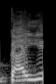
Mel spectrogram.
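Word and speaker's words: χ: इसको प्रोनाउंस करते हैं काई की तरह, प्रोनाउंस करते हैं काई की तरह, ठीक है, काई की तरह।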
